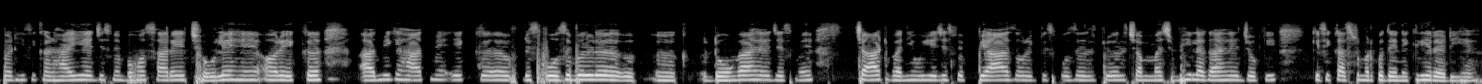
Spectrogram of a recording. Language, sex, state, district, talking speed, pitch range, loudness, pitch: Hindi, female, Bihar, Araria, 175 wpm, 195-205 Hz, -15 LUFS, 200 Hz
